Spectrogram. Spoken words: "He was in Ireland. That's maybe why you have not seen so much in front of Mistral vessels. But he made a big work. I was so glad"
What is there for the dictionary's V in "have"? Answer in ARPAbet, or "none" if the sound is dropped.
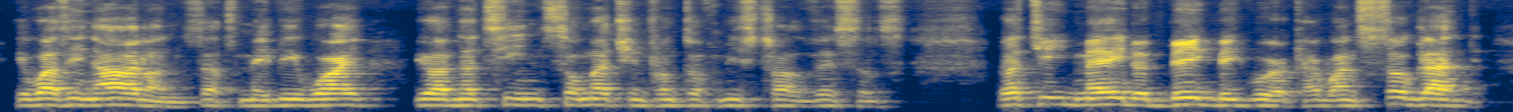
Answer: V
